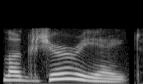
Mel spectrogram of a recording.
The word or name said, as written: luxuriate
